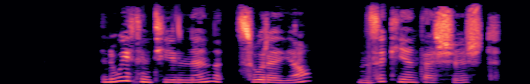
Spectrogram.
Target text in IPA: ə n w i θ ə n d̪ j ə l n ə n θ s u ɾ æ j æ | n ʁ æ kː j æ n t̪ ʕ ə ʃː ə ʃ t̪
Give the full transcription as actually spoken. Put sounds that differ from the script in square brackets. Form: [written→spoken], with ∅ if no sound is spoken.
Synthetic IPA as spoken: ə n w i θ ə n [d̪→t̪] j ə l n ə n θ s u ɾ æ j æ | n [ʁ→z] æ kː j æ n t̪ ʕ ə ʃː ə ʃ t̪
